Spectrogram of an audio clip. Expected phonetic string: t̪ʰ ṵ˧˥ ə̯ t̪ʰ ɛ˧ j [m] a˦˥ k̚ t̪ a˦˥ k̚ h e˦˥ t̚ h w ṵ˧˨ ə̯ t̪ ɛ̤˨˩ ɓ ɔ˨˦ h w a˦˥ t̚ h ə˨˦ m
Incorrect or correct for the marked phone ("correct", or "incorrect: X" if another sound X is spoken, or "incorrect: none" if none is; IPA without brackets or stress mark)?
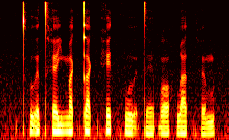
correct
